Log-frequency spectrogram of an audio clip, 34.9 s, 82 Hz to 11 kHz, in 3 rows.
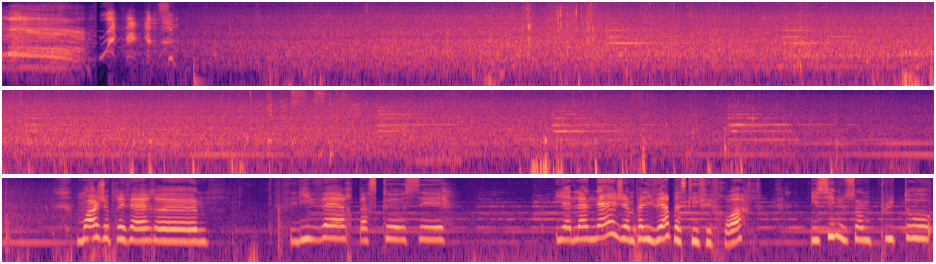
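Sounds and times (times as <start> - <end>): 
steady dense rain hissing: 1.6 - 24.4
low thumps: 2.3 - 27.9
wind rushing: 3.2 - 27.8
speech: 24.3 - 26.0, 26.9 - 29.0, 30.3 - 32.8, 33.4 - 34.9.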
